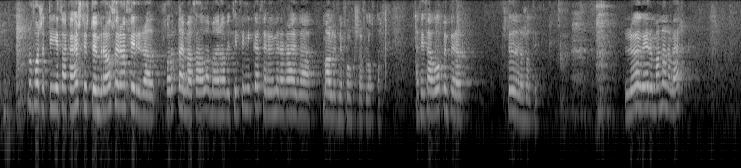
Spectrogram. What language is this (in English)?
Icelandic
